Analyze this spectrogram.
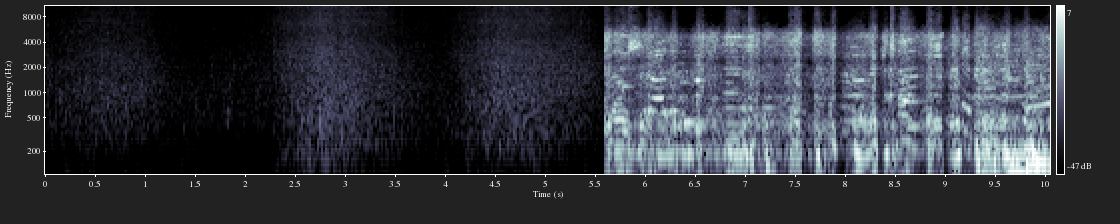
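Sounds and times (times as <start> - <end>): water waves washing: 0.0 - 5.6.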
